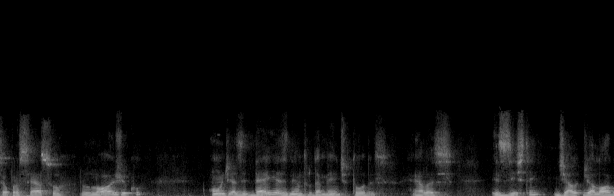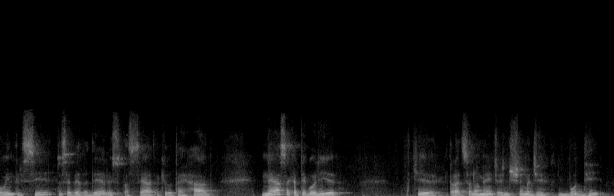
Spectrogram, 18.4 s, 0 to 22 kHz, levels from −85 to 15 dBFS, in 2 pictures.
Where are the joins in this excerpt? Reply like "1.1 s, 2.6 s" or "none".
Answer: 10.1 s

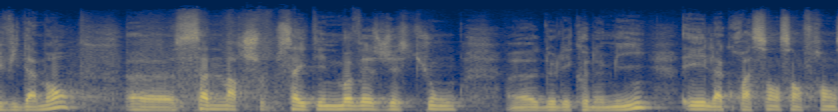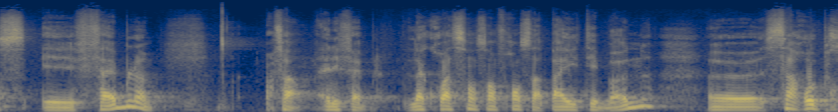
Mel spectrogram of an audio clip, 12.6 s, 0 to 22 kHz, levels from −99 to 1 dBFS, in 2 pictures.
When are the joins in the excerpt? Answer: 0.9 s, 5.1 s

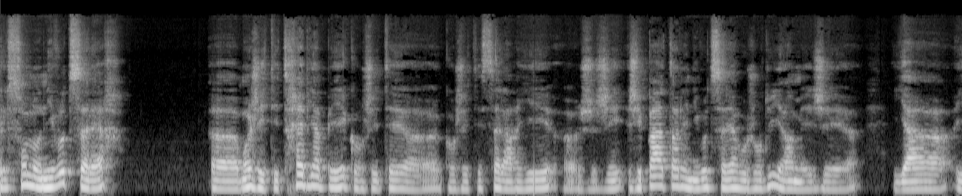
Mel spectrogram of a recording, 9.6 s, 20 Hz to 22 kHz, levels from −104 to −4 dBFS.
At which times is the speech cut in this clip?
none

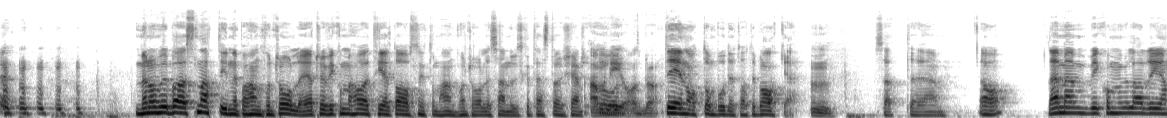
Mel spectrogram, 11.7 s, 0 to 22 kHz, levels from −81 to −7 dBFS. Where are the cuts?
5.8 s

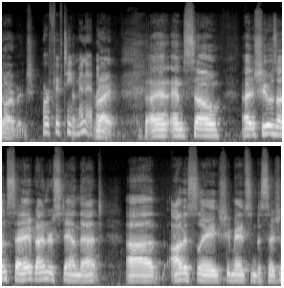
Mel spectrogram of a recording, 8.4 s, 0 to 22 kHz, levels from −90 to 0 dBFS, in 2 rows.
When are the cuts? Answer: 1.3 s

